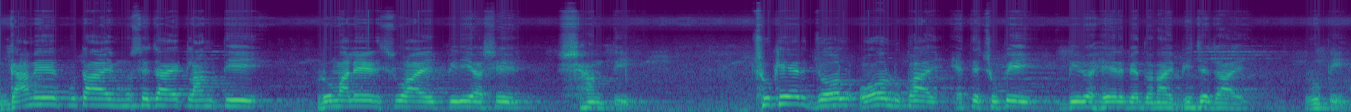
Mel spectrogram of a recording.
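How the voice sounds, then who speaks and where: A man with a fairly high pitch, heard over noticeable background noise. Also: ordinary pitch variation, very even loudness. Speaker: poet. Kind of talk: poetry reading. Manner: emotional.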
